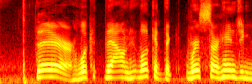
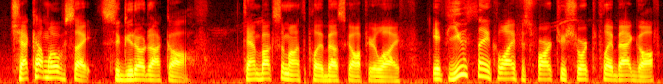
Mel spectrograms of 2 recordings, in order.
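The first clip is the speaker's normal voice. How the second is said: ordinary delivery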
